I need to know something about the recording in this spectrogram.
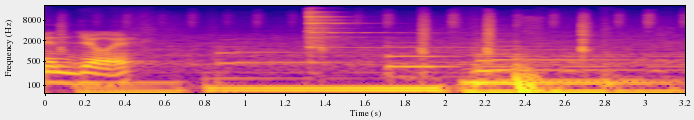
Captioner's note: bell rings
